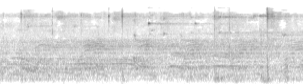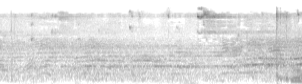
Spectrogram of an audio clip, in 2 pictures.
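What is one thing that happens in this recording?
A ball thumps as players kick it.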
